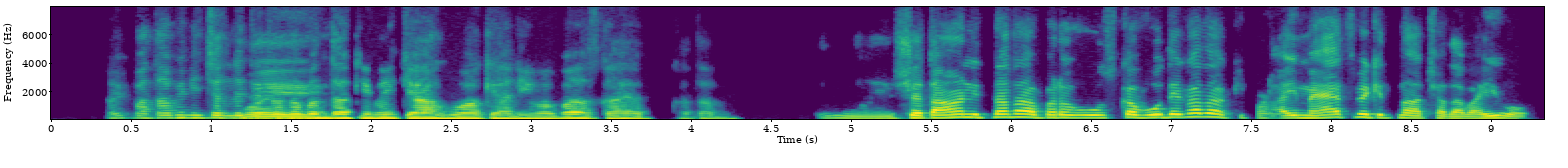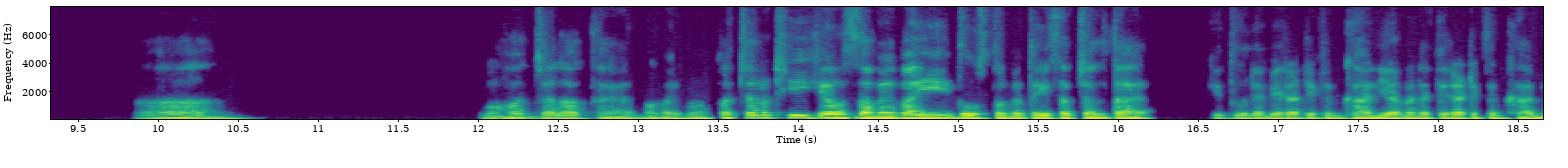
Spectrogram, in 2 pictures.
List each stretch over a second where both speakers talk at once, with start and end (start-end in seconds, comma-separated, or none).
none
